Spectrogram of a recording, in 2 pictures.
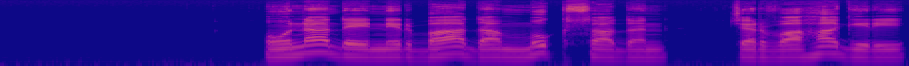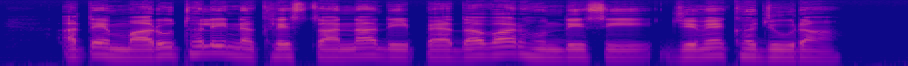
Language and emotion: Punjabi, neutral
